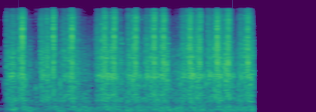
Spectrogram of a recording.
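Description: A rapid, irregular run of sharp clicks, a typing-style sound effect laid under an animated logo card. It cuts off abruptly just before the end.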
